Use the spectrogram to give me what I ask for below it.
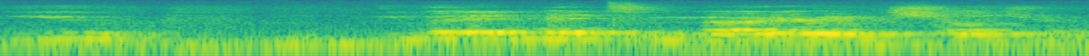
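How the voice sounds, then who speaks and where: A woman's voice: fairly high pitch, flat delivery, moderate pace, natural voice. A woman on stage playing a proud, cold evil queen with an imperious, menacing delivery. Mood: cold menace. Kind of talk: theatrical stage acting. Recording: echoey theatre, far-off mic, faint noise.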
